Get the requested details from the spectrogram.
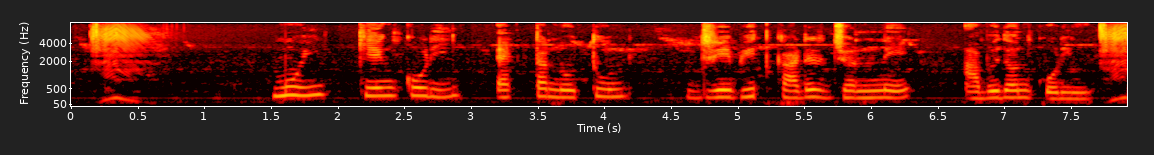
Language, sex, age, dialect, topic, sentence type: Bengali, female, 18-24, Rajbangshi, banking, statement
